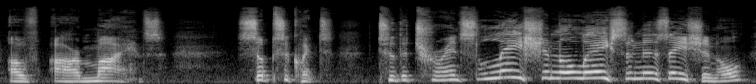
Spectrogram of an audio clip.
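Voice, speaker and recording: A performer reads aloud in a mock-dramatic style, in a mid-pitched voice that swoops widely up and down. The delivery is slow and theatrical, with exaggerated emphasis and deliberate pauses. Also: a bit bright. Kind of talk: mock-dramatic reading of a garbled text.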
